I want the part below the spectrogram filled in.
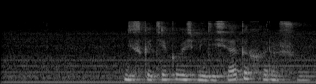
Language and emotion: Russian, neutral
